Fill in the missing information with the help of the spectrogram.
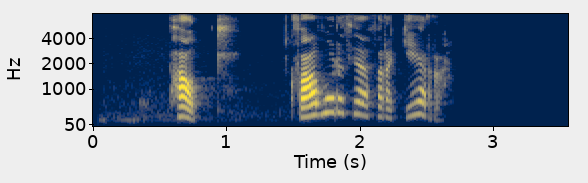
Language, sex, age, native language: Icelandic, female, 40-49, Icelandic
